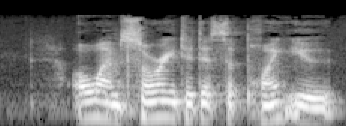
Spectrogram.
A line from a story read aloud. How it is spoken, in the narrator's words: the preacher said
